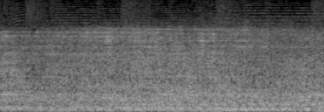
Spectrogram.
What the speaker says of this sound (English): That plane is a lot closer in reality than what I'm doing.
